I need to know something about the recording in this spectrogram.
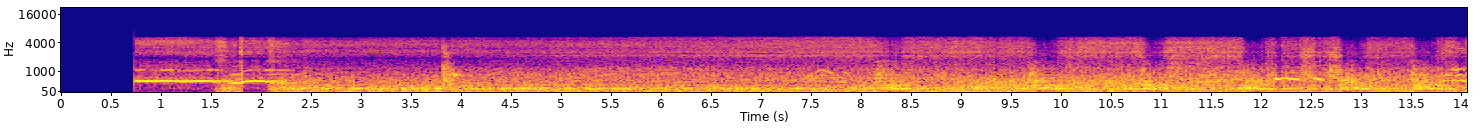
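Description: Ex-Caledonian Railway 0-6-0 steam locomotive No. 828 gives one whistle blast of about a second and a half, a single steady tone that dips briefly in pitch. A loud, steady hiss of steam from the engine follows.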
